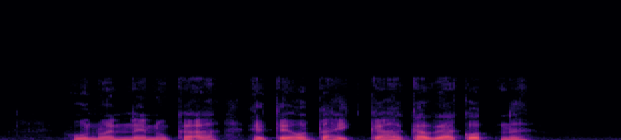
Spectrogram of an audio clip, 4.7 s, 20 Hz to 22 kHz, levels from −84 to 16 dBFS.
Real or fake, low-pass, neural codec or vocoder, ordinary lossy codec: fake; 9.9 kHz; vocoder, 22.05 kHz, 80 mel bands, Vocos; Opus, 32 kbps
